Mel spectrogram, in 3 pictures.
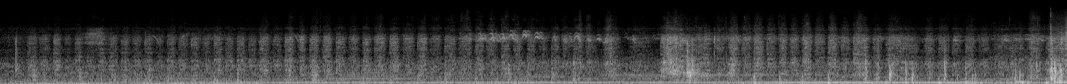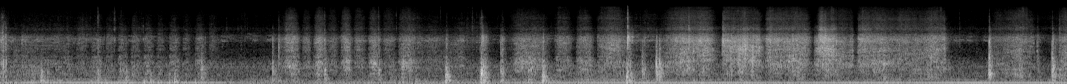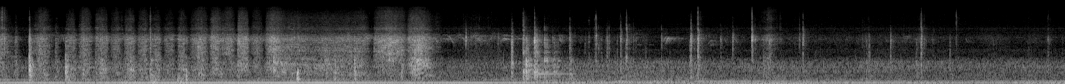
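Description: A squeegee rubbing and scraping over a vinyl decal on a camper trailer's side wall in repeated strokes, pressing down vinyl that lifted when the transfer tape was peeled before the wet-applied decal had dried. A steady low hum runs underneath.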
